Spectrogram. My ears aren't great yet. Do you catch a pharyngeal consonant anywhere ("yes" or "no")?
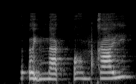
no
